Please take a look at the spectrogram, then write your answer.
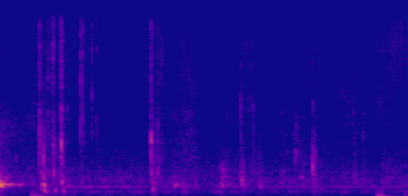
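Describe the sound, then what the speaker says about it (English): Keys on a computer keyboard clatter in quick irregular bursts of close clicks with short pauses between them, over a quiet low hum. "What are you typing out?"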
